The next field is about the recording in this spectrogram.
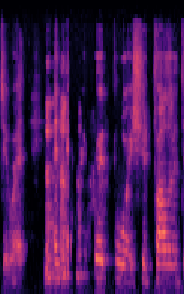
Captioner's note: laugh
